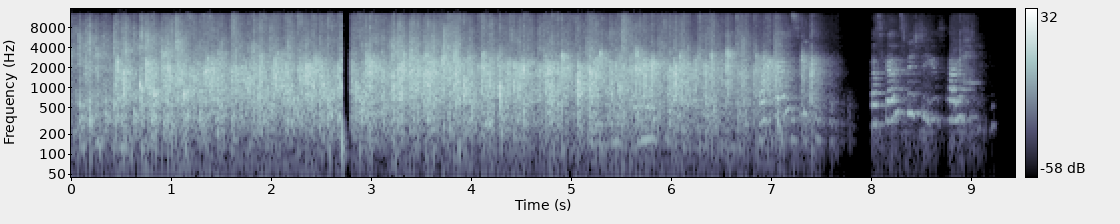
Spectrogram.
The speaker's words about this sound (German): Und bitte noch mal meinen herzlichen Applaus.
